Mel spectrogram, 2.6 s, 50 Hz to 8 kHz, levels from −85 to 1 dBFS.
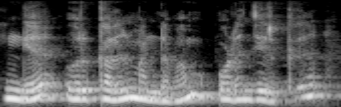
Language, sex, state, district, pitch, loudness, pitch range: Tamil, female, Tamil Nadu, Nilgiris, 210 Hz, -15 LUFS, 200-265 Hz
